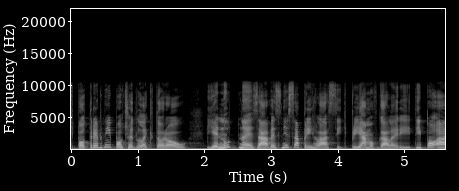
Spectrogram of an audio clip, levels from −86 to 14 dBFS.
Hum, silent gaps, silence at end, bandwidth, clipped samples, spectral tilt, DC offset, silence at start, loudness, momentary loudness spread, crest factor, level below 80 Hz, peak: none; none; 0 s; 11 kHz; under 0.1%; -4 dB/octave; 2%; 0 s; -26 LUFS; 9 LU; 18 dB; -54 dBFS; -8 dBFS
